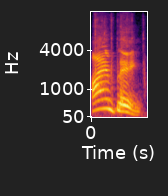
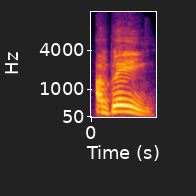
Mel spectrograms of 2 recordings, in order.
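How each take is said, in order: First: The words 'I am' are said separately. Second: The words 'I am' are joined as 'I'm'.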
